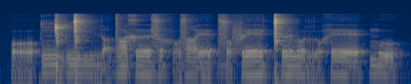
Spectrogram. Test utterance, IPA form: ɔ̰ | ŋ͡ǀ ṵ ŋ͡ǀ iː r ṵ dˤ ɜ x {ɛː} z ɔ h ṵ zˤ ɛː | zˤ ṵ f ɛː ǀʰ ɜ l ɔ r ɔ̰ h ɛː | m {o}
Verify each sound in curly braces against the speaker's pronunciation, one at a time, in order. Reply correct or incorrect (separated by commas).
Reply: incorrect, correct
